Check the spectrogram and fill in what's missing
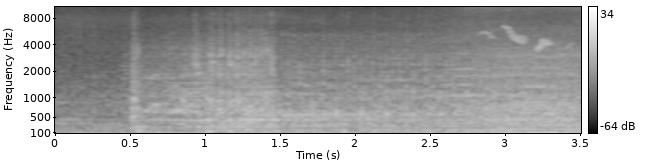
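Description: A car engine in the survival game Mist Survival cranks with a sharp start, then settles into a steady mid-pitched idle, close and fairly loud, for the rest of the moment.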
